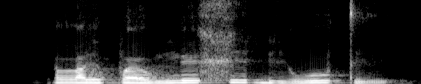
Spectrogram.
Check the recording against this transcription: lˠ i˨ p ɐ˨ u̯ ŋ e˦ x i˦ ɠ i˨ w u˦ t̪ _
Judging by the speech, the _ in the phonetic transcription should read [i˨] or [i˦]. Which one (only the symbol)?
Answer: i˨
